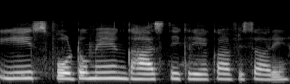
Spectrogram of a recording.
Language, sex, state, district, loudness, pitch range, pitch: Hindi, female, Delhi, New Delhi, -16 LUFS, 245-280 Hz, 255 Hz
